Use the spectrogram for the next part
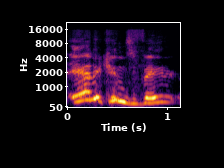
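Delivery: high, loud shocked exclaim; shocked kid. Retold or imitated. Kid realizing the twist, high and loud. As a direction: blurt the discovery.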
